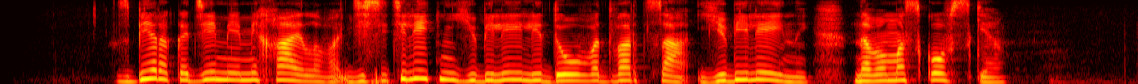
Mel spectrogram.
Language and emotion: Russian, positive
